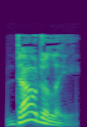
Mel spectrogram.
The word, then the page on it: dowdily: British English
